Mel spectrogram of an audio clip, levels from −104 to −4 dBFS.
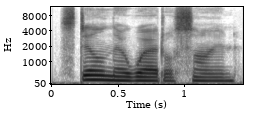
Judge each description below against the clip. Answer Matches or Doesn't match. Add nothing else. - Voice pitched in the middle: Matches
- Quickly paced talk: Matches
